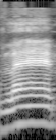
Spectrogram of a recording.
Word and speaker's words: lamb: ways you know Oh, lamb. Vicram. Lamb. Lamb. L A M B. Silent B. Lamb. Yeah. L A M B. The B is silent.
